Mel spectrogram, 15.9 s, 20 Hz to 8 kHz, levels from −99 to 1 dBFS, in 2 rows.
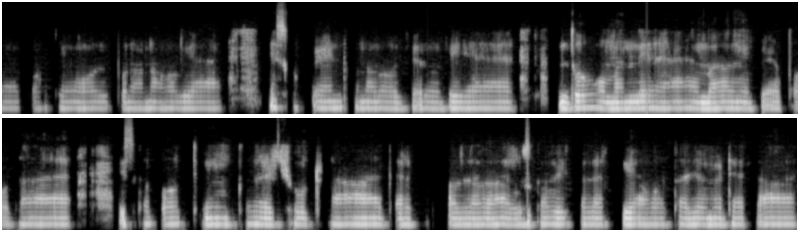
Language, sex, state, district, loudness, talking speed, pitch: Hindi, male, Bihar, Gaya, -23 LUFS, 120 wpm, 125 Hz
